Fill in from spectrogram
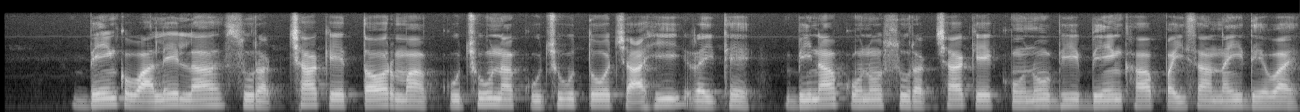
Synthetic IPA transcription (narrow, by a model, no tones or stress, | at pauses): bẽːŋkʋaːlelasʊɾəkʃʰaket̪ɔːɾmãkʊt͡ʃʰunakʊt͡ʃʰut̪ot͡ʃaːɦiɾəɦit̪ʰeː | bɪnakoːnosʊɾəkʃʰakekoːnobʱibẽːŋkapəɪsanəɦĩd̪eːʋaːe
